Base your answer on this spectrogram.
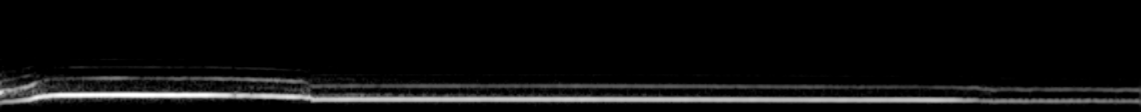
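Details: Wolf howling: one long, smooth, tonal howl rises quickly at the start, steps slightly lower after a second, then holds a steady mournful pitch for over four seconds, with a small drop near the end.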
